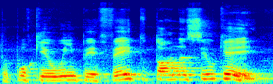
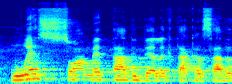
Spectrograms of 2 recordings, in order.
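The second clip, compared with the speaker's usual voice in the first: ordinary delivery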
